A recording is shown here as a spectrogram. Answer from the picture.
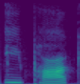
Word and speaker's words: Epoch: but I came across this article by the Epoch Times, or Epoch if that's the way you want to pronounce it, and I really wanted to share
